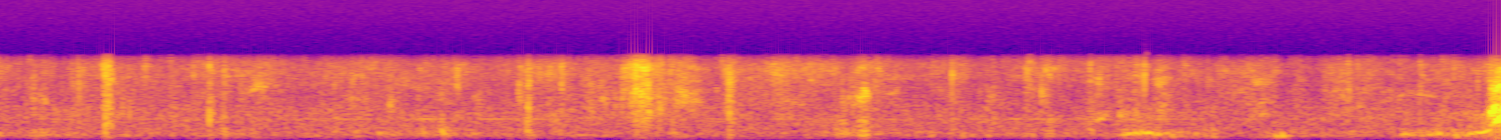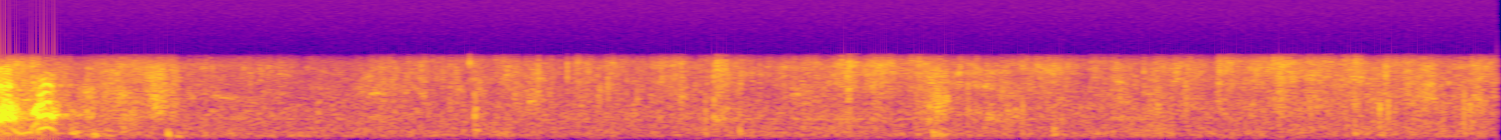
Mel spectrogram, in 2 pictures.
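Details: Norwegian Elkhound dog at play, recorded on a mobile phone: scattered soft huffs and yips, then one loud sharp bark burst about halfway through, followed by quieter low snorts and rustling.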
